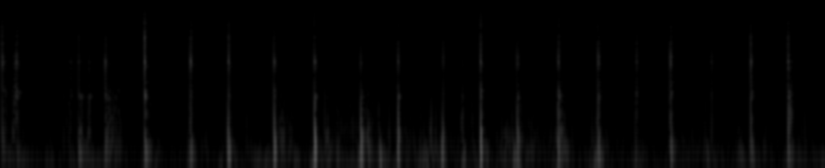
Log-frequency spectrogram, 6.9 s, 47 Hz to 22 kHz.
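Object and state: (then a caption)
Metal microphone capsule grille. Fingertips tap and rub the grilles of small hollow metal microphone capsules on a recorder. About 21 sharp, close taps land at an uneven pace, each a dry click with a heavy low thump. Soft scratchy rubbing fills the gaps between them.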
